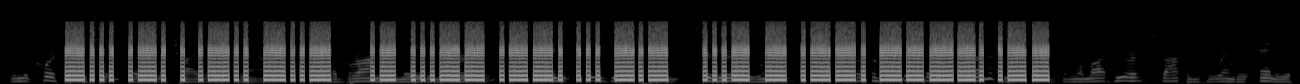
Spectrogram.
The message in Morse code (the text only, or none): BRELX A3PSK VTP9W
